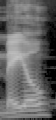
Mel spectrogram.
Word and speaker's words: Mayo: the name is from the Irish Mahan egg pronunciation Mayo much like the condoman yep I was right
